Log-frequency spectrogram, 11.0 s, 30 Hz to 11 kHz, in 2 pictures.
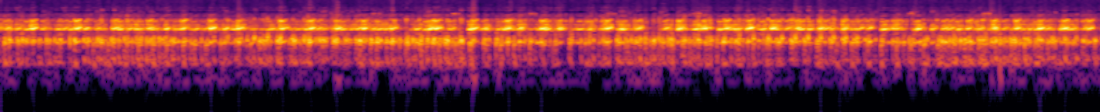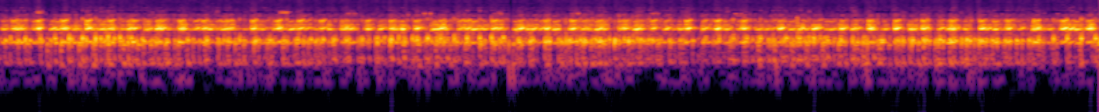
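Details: Frog chorus at Ol Donyo on 5 October 2023, from the africamLIVE camera: countless overlapping rapid rattling croaks merge into a constant buzzing wall of sound that never pauses across the whole stretch.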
